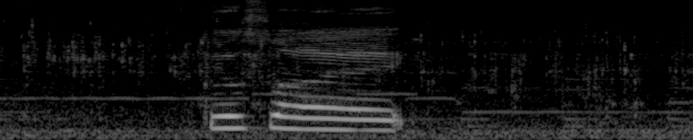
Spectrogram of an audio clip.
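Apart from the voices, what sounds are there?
pouring vinegar into a cup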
